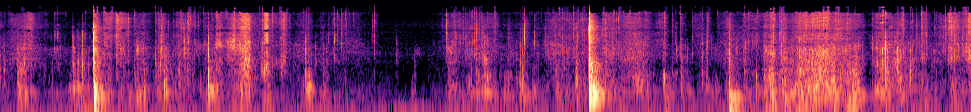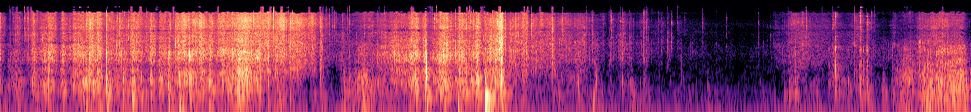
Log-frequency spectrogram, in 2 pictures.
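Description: Protective paper wrapping crinkling and tearing as hands pull it off the handle and out of a new saffiano leather bag. The crinkling is densest and loudest in the middle stretch, with a couple of sharp taps earlier on.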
